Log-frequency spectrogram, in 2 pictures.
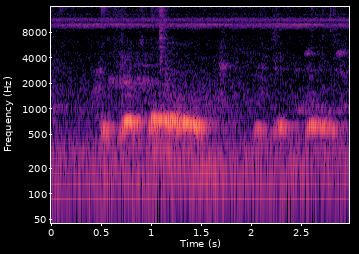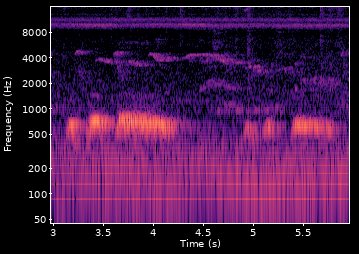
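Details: Spotted dove, pesom lure call for calling a rival: softer, more distant low coos in three phrases of several notes each, over a low background hum.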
